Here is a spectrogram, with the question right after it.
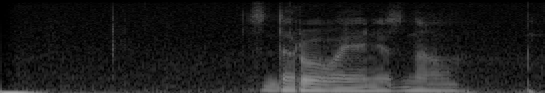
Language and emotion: Russian, neutral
